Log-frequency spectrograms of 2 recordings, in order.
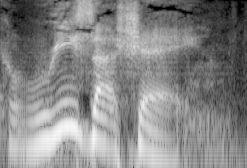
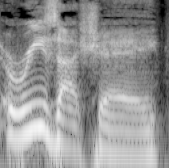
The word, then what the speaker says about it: Risacher: But it's looking like Rizache. Re, which is the R-I part. Za, S-A. And then C-H-E-R is pronounced She.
